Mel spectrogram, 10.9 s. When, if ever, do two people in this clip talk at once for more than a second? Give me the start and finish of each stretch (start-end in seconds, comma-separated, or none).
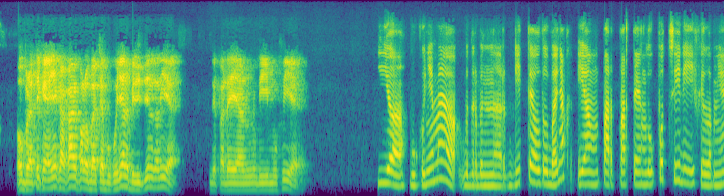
none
